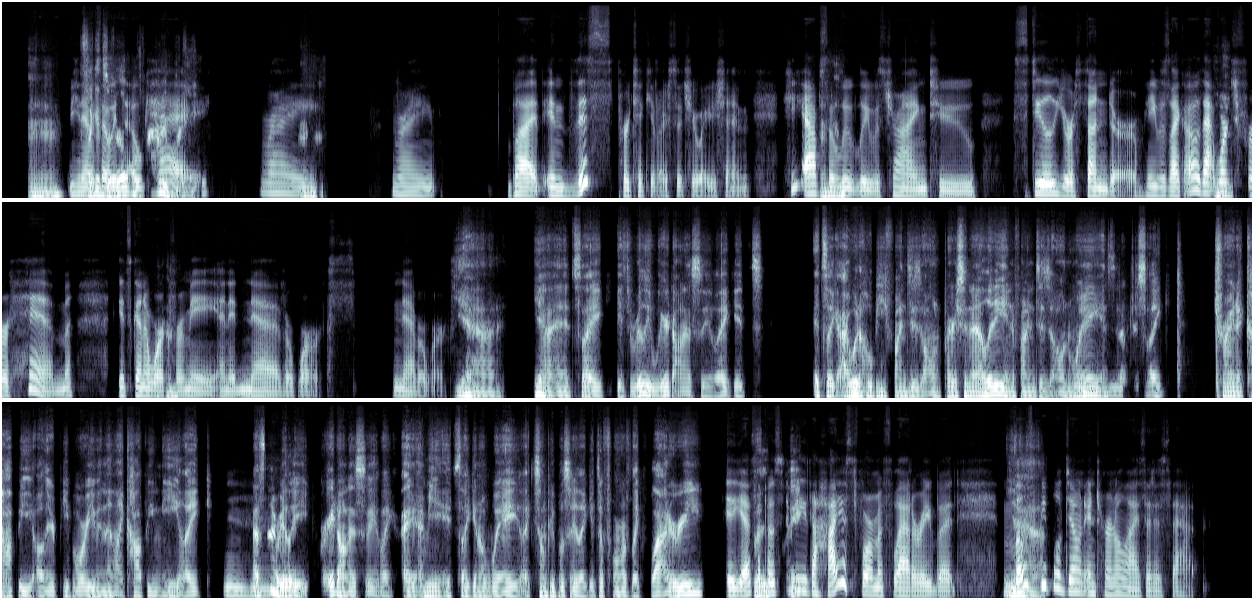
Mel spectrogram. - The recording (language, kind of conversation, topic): English, advice, How can I apologize sincerely?
- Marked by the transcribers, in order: other background noise; drawn out: "Mhm"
